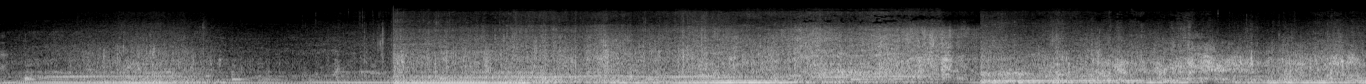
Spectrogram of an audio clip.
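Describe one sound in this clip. Car tyres squelch and crunch over wet mud.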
